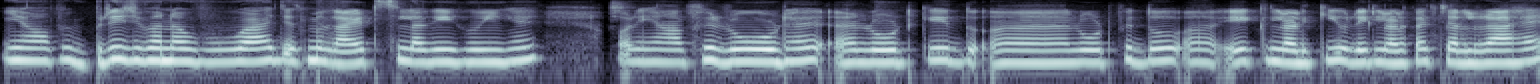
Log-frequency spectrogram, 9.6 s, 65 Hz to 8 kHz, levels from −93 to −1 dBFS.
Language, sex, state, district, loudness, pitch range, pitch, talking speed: Hindi, female, Uttarakhand, Tehri Garhwal, -17 LUFS, 230-255 Hz, 235 Hz, 200 wpm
